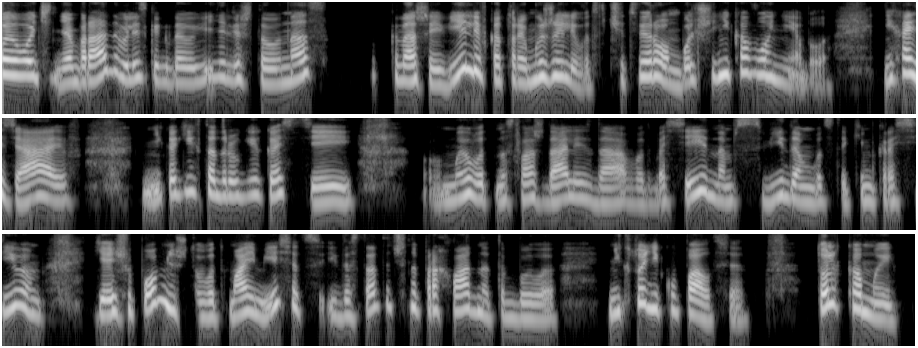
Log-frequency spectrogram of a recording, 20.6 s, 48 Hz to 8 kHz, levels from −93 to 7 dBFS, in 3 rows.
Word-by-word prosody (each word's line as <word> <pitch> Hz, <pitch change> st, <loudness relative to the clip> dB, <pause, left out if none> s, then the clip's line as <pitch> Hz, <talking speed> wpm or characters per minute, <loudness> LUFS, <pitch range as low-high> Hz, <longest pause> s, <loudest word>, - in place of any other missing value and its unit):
мы 290 Hz, -1 st, +12 dB
очень 260 Hz, -5 st, +3 dB
обрадовались, 230 Hz, +4 st, +4 dB
когда 205 Hz, -3 st, -3 dB
увидели, 230 Hz, +4 st, -3 dB
что 195 Hz, -2 st, -3 dB
у 190 Hz, -, -3 dB
нас 265 Hz, +8 st, 0 dB, 0.5 s
к -, -, -27 dB
нашей 215 Hz, -4 st, +3 dB
вилле, 335 Hz, -, +5 dB
в -, -, -16 dB
которой 215 Hz, -2 st, -1 dB
мы 235 Hz, +6 st, +3 dB
жили 265 Hz, -5 st, +2 dB
вот 160 Hz, -, -12 dB
вчетвером, 225 Hz, -3 st, 0 dB
больше 220 Hz, +6 st, -4 dB
никого 295 Hz, 0 st, +3 dB
не 225 Hz, -6 st, -4 dB
было: -, -, -14 dB, 0.4 s
ни 235 Hz, -, -4 dB
хозяев, 210 Hz, -, +4 dB, 0.5 s
ни -, -, -4 dB
каких-то 250 Hz, +1 st, 0 dB
других 225 Hz, +1 st, -3 dB
гостей. 180 Hz, -7 st, -1 dB, 0.5 s
Мы 225 Hz, -2 st, -3 dB
вот 200 Hz, -5 st, -1 dB
наслаждались 200 Hz, +2 st, -2 dB
да, 165 Hz, -1 st, -3 dB
вот, 160 Hz, -1 st, -13 dB
бассейном 195 Hz, -, -2 dB
с 185 Hz, +2 st, -8 dB
видом 195 Hz, -1 st, -3 dB
вот 175 Hz, 0 st, -9 dB
с 175 Hz, -, -10 dB
таким 180 Hz, -, -9 dB
красивым. 210 Hz, -, -2 dB, 0.4 s
Я 200 Hz, -, +4 dB
ещё 230 Hz, +3 st, 0 dB
помню, 320 Hz, -6 st, +5 dB
что 180 Hz, -3 st, -10 dB
вот 180 Hz, -1 st, -2 dB
май 210 Hz, +4 st, +4 dB
месяц, 290 Hz, -, -2 dB
и -, -, -10 dB
достаточно 265 Hz, -, -4 dB
прохладно-то 230 Hz, -5 st, 0 dB
было. 170 Hz, -2 st, -5 dB, 0.4 s
Никто 235 Hz, +11 st, 0 dB
не 270 Hz, -5 st, +4 dB
купался. 200 Hz, -, 0 dB, 0.5 s
Только 275 Hz, -1 st, +5 dB
мы, 170 Hz, -9 st, -1 dB
220 Hz, 160 wpm, -21 LUFS, 185-260 Hz, 0.5 s, мы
